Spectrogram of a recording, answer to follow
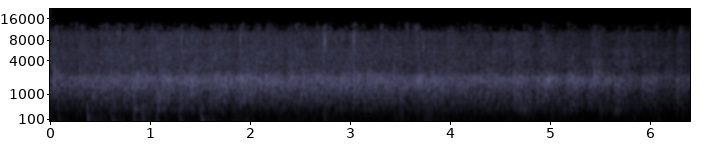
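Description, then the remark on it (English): Steady audience applause for a group of panelists fills the whole stretch, a dense wash of many hands clapping at once, holding loud throughout and easing off slightly toward the end. “So if you please give me help them a round of applause.”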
